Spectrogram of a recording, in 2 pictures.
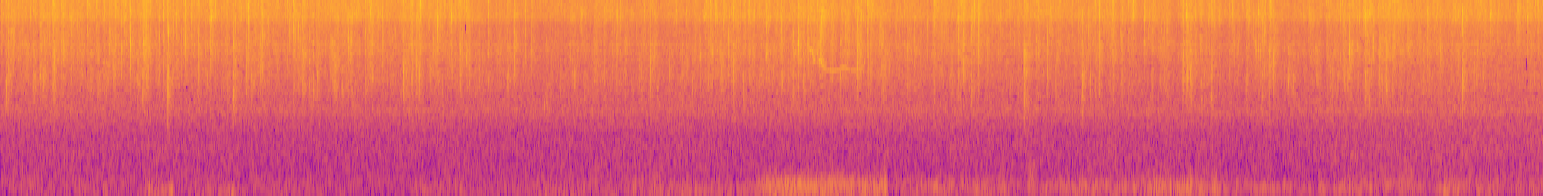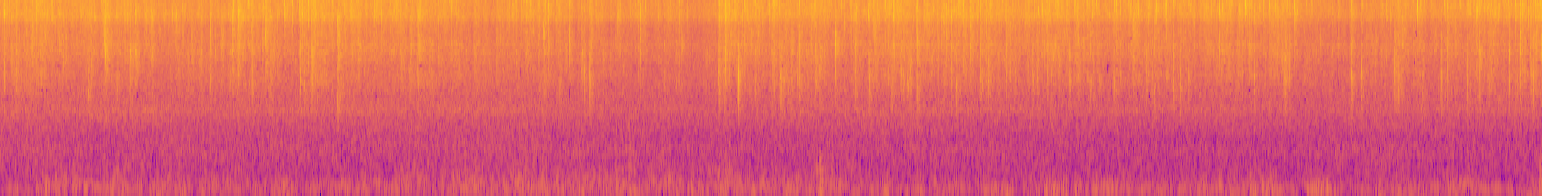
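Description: Heavy rain falling steadily. About eight seconds in, a low rumble of thunder swells for a second, then rumbles on more faintly for a few seconds.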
